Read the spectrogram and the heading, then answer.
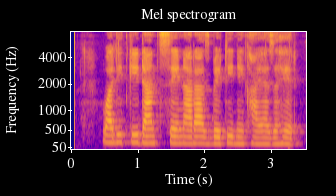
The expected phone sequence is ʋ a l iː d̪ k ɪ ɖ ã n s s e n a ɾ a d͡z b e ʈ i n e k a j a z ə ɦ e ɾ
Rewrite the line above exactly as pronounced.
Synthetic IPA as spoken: ʋ a l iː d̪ k i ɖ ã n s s e n a ɾ a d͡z b e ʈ i n e kʰ a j a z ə ɦ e ɾ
